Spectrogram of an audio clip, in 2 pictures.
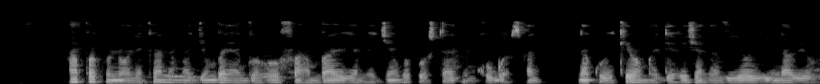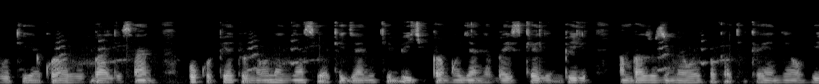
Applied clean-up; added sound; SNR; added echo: neural mask model RNNoise.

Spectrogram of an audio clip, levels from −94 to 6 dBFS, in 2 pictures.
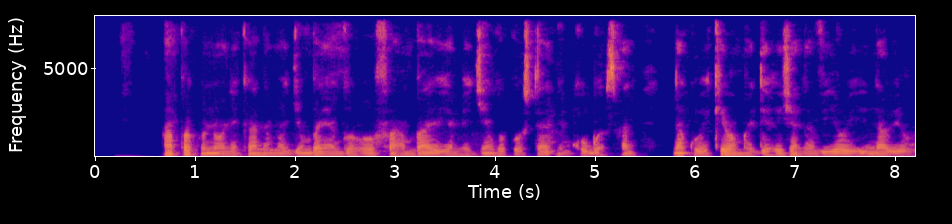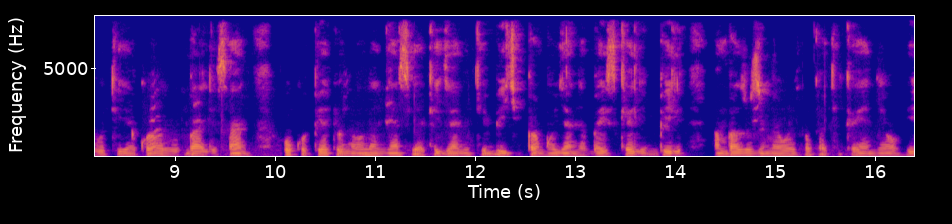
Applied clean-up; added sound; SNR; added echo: neural mask model Resemble Enhance denoiser.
